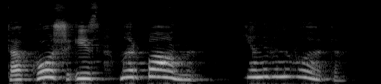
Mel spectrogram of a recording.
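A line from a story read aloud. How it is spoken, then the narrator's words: Mysteriously joyful. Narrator (Ukrainian): Тут Мартин голос забринів таємничо радісно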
